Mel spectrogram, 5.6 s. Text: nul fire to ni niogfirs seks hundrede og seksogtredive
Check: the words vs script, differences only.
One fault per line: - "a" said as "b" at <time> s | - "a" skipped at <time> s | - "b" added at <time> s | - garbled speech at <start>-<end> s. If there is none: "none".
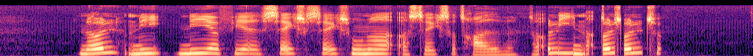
- "fire to" skipped at 0.9 s
- "seks" added at 2.3 s
- garbled speech at 4.0-5.0 s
